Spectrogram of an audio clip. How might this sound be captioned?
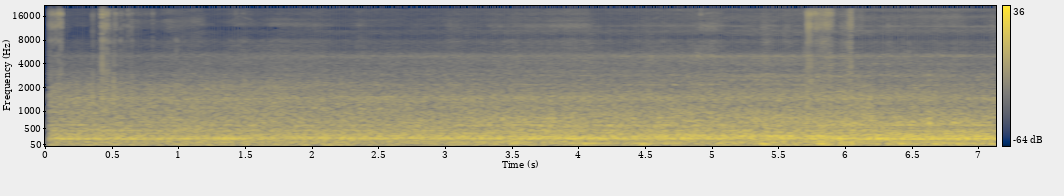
Sound effects > Vehicles
27tram passingintown
A tram is passing by in the city center of Tampere. Recorded on a samsung phone.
